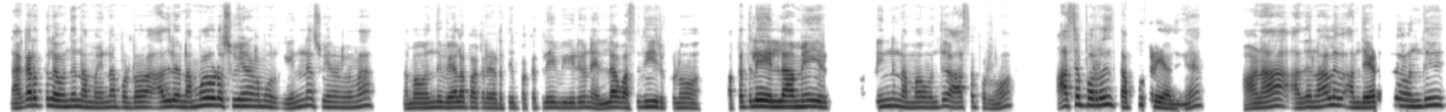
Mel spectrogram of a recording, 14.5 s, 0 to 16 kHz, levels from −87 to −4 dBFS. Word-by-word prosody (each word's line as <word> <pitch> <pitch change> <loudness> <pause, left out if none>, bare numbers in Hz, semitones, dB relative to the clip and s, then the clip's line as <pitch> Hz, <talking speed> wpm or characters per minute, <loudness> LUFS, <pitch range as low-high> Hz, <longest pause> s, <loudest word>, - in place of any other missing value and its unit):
நகரத்தில 220 +5 +3
வந்து 195 +1 +1
நம்ம 170 -2 -1
என்ன 180 +2 -2
பண்றோம். 170 +1 -1
அதுல 190 +2 +3
நம்மளோட 230 +6 +4
சுயநலமும் 210 -3 0
இருக்கு. 150 -2 -6
என்ன 215 +6 -3
சுயநலன்னா, 175 +1 -4 0.4
நம்ம 150 +2 -2
வந்து 170 +2 -1
வேலை 170 +1 +3
பார்க்கிற 160 -2 -4
இடத்துக்கு 155 0 -8
பக்கத்திலே 155 +2 -6
'வீடுன்னு 160 -1 -3
எல்லா 165 +5 +3
வசதியும் 180 +4 0
இருக்ணும். 155 -1 -5 0.3
பக்கத்திலே 185 +7 +3
எல்லாமே 185 +1 +5
இருக்கணும்.' 170 -1 -7
அப்பிடின்னு 205 +3 -3
நம்ம 165 +1 -2
வந்து 175 +5 -4
ஆசைப்படுறோம். 165 +2 -7 0.5
ஆசைப்படுறது 235 +2 +3
தப்பு 170 +9 -6
கிடையாதுங்க. 145 -5 +1 0.6
ஆனா, 160 +4 +3 0.3
அதனால 180 +7 +1 0.2
அந்த 165 0 -1
இடத்துல 225 +4 -5
வந்து 210 +4 +1
175 Hz, 150 wpm, -22 LUFS, 160-200 Hz, 0.6 s, எல்லாமே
